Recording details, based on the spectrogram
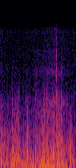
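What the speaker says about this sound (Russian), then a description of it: "ветер сегодня что-то конкретненький" Wind gusting across open ice during winter fishing in snow, a rough low buffeting roar hitting the microphone for a brief moment.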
